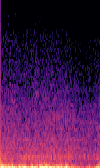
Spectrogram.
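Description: Low, uneven rumble of wind noise on the microphone, fading out about a second and a half in.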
